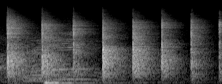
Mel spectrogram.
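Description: A church congregation claps in unison during a Sunday morning worship sermon, about eight sharp, evenly spaced claps in a steady rhythm, close and loud, with no talk.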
